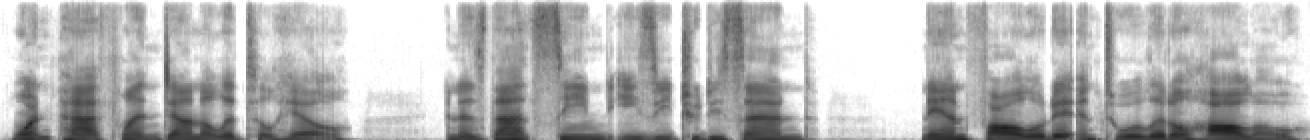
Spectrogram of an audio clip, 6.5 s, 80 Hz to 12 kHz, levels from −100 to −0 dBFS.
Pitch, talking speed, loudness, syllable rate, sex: 175 Hz, 190 wpm, -21 LUFS, 5.7 syllables/s, female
